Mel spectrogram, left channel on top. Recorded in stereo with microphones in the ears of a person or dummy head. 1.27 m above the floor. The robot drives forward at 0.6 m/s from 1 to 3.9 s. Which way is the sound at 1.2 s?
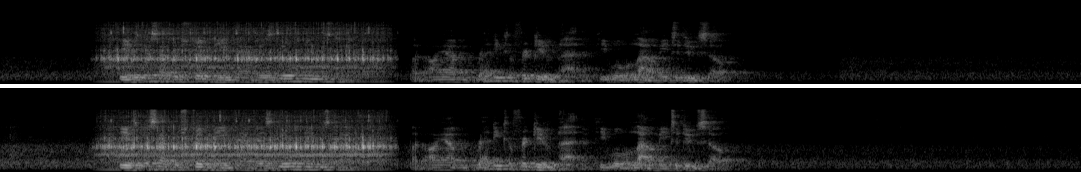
75° right (ahead or behind).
